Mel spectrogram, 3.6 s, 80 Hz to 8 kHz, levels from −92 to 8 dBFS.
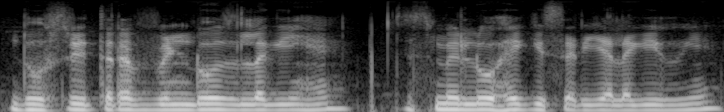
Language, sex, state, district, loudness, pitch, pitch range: Hindi, male, Uttar Pradesh, Lalitpur, -15 LUFS, 150 Hz, 145-155 Hz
